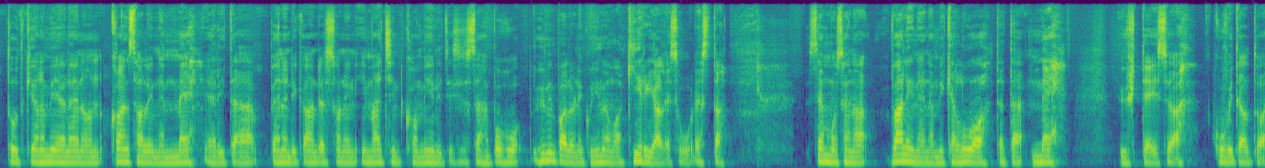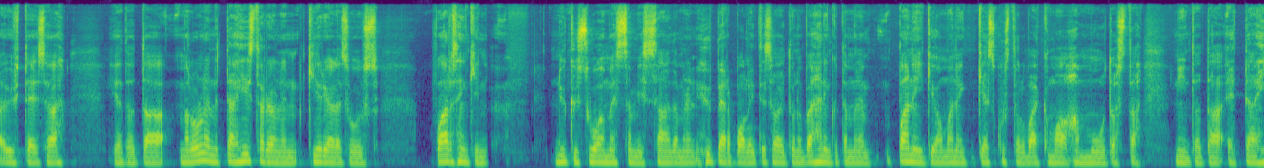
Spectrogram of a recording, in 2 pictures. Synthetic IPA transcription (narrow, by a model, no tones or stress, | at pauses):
t̪ut̪kionɑmieleːnonkɑnsɑlːinemmeelit̪æːb̥enedikɑndersoninḭmæsinkʰomjunit̪isisːɑhæmpuhuhyʋimpɑljoniːŋkuimeomɑːkirjɑlːˑḭsṵːdest̪ɑ | semːosenɑ | ʋælinenæmikæluot̪æt̪æmehyht̪eisø̰æ̰kuʋit̪elt̪ṵɑ̰yht̪eisøæjɑt̪ot̪ɑmæluːlenet̪t̪ːæːhist̪oriɑlinenkirjɑlːisuːs | ʋɑrsiŋkin | nykysuomesːɑmisːæont̪æmːønenhyperpolit̪ːˑiso̞it̪unuʋʋæhæniːkut̪æmːønempɑniːkiomɑneŋkeskust̪eluʋɑikːɑmɑːhɑmːuːt̪ost̪ɑniːnt̪ot̪ɑʔet̪t̪æː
